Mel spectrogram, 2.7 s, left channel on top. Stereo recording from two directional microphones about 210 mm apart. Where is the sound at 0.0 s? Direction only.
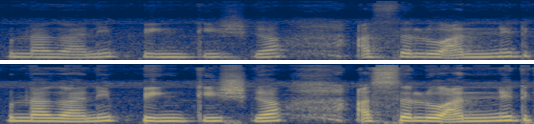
50° right (ahead or behind).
